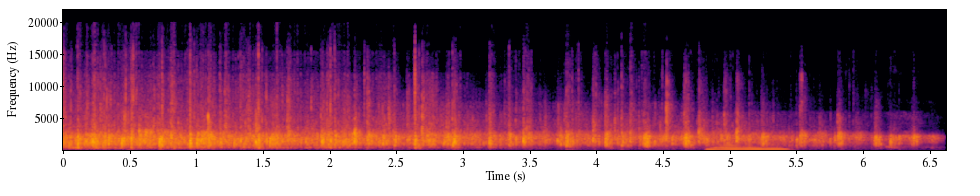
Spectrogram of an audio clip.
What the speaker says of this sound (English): Please, everybody, let's give him one more round of applause, please.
